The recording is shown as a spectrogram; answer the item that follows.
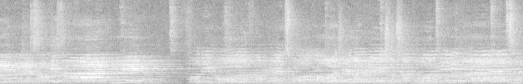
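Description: A church choir singing, with a short break between phrases a little under four seconds in.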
